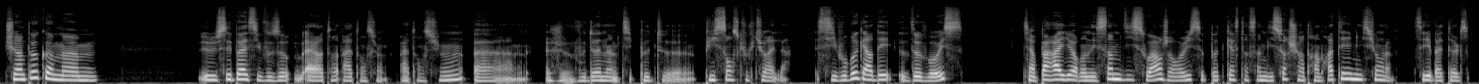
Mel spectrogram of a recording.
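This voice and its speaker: French woman host, solo podcast chat, self-correcting, warm mellow voice. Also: medium pitch, brisk, gravelly, no echo, clean studio sound. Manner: chatty, self-deprecating, many restarts and self-corrections.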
